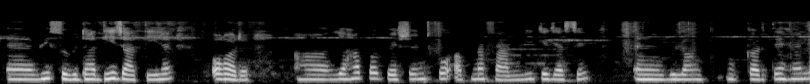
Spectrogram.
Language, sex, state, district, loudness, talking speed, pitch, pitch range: Hindi, female, Bihar, Darbhanga, -17 LUFS, 155 wpm, 235 Hz, 225-250 Hz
